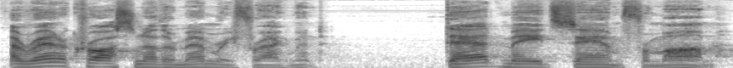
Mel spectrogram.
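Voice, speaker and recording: A man's voice: mid-range voice, a little fast, fairly bright tone, close to an everyday voice. A man playing a young, easygoing space explorer and team leader in video game dialogue, speaking casually. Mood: reflective. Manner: casual, conversational.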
